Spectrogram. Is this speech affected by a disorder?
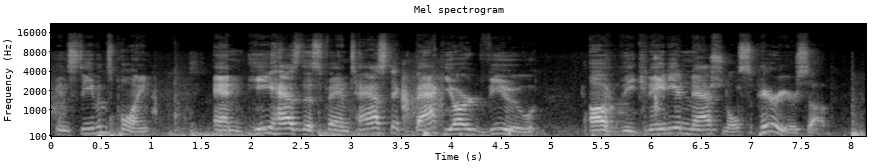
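No.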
